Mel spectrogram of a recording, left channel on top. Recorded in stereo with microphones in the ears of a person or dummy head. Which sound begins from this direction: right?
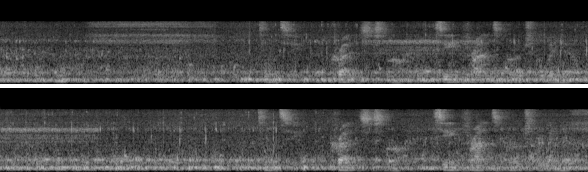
A man speaking, at 2.6 s.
